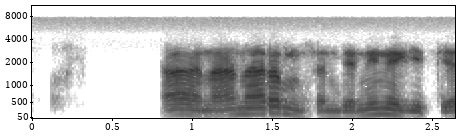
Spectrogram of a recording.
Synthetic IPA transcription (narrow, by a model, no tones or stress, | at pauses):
aːnaːnaːɾɐmsɐnd̪ʱjɐnineɡit̪ːja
